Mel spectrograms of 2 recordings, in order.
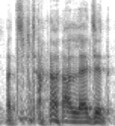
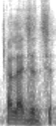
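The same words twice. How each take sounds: First: Alleged drawn out slowly with a laugh; sarcastic slow alleged; mocking stress on alleged. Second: Said in the usual way. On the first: Shown as a demonstration. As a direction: lean on alleged, amused and sarcastic.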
